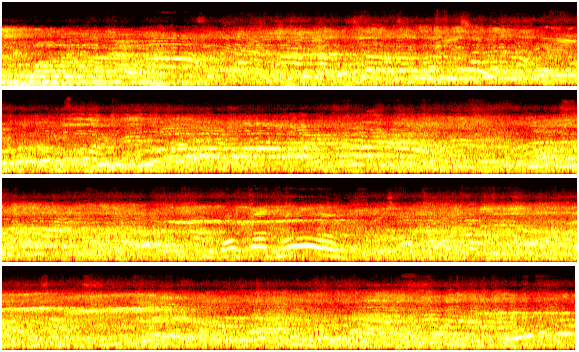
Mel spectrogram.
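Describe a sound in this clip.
A crowd of spectators shouts and calls out in a large echoing hall.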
